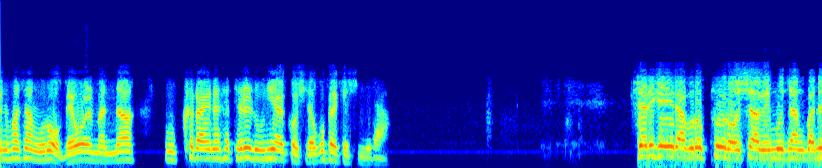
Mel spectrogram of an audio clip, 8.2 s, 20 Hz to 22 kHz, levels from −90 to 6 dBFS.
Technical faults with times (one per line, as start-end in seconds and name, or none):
3.97-8.22 adaptive stream at a lower bitrate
